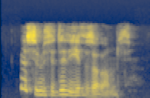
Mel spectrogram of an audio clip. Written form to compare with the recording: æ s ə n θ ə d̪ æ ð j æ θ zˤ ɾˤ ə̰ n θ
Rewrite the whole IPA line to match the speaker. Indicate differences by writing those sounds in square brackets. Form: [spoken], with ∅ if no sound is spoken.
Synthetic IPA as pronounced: æ s ə [m] θ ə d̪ æ ð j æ θ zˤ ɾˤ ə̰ [m] θ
